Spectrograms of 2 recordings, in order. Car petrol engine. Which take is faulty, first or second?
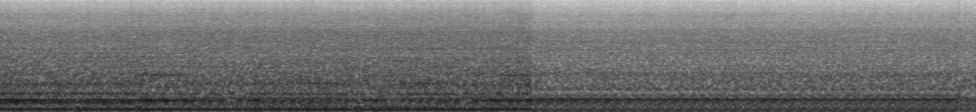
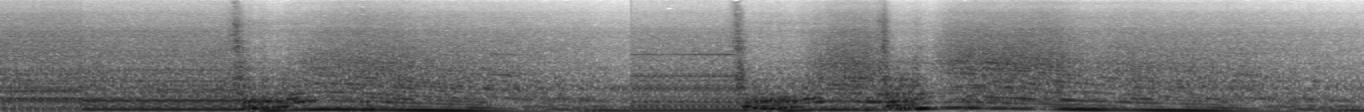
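first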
